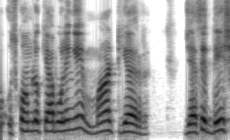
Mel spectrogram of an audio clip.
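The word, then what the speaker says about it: martyr: मार्टियर pronunciation पे ध्यान दीजिए।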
